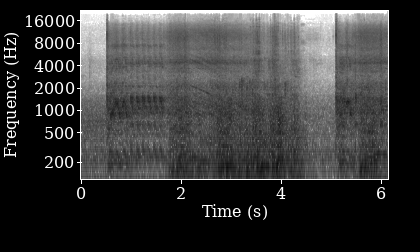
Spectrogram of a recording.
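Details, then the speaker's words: Nissan Patrol RD28 diesel, first start after injector and pump install, idle over six months: rough cranking in bursts with pauses and uneven puffs as air bleeds from loosened injector lines, until it starts to catch. "i've cracked all of the injectors loose i'm going to crank it a bit until i see fuel come out and then start tightening them all off and then loosening them cranking and tightening them up before i stop cranking just to stop air getting sucked back down into the lines"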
